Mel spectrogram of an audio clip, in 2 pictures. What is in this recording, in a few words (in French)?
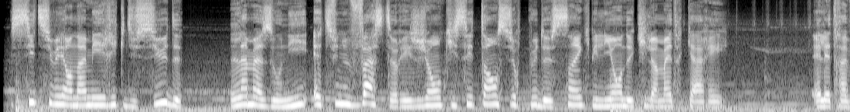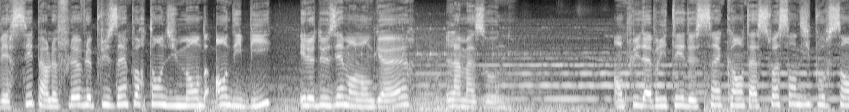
Narration Explicative Aigu Jeune adulte, voix; Amazonie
